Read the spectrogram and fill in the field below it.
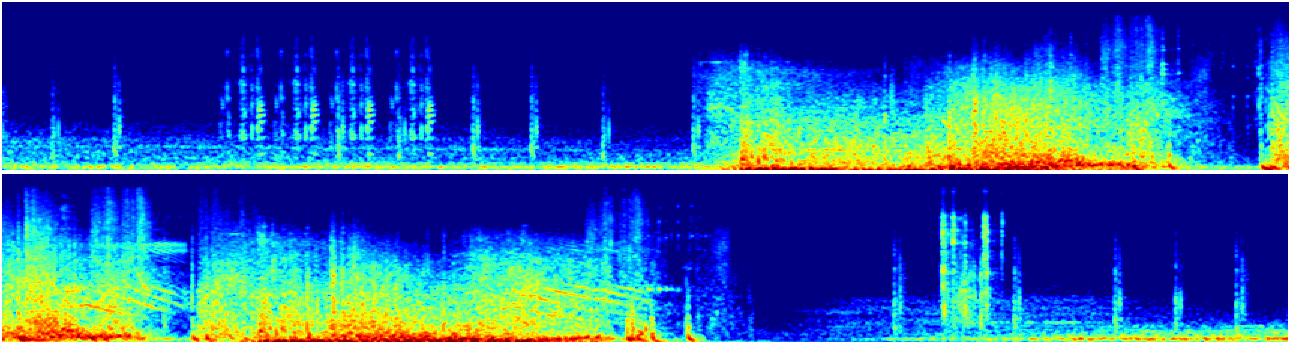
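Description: Footsteps clatter quickly on a hard floor.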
